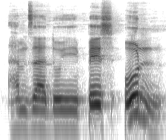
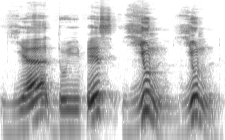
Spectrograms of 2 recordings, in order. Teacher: কিভাবে উচ্চারণটা হবে দেখেন, হামজা দুই পেশ উন আর ইয়া দুই পেশ ইউন, ইউন, ইয়া দুই পেশ ইউন, ইউন হবে, উন হবে না। উন উন বললে ইয়া হামজা হয়ে গেল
